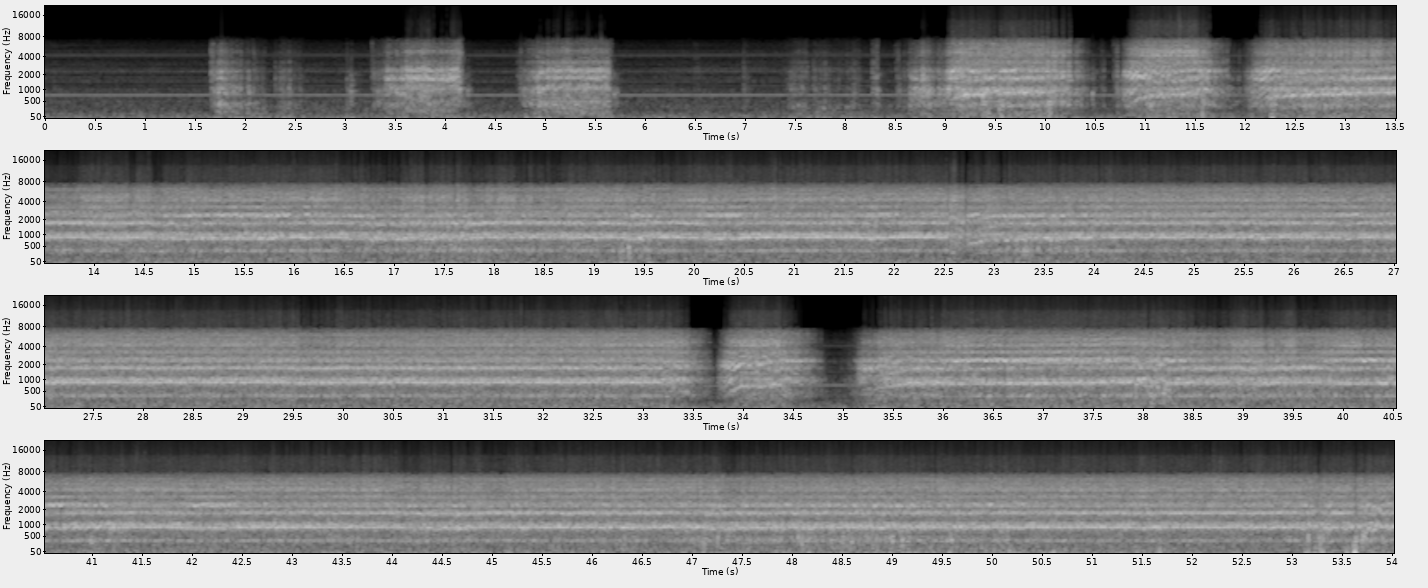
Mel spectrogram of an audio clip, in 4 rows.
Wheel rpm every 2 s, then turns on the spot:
0, 20, 40, 10, 100, 90, 170, 220, 220, 230, 230, 210, 230, 230, 230, 230, 170, 100, 210, 220, 220, 230, 230, 230, 230, 230, 230.
10-12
